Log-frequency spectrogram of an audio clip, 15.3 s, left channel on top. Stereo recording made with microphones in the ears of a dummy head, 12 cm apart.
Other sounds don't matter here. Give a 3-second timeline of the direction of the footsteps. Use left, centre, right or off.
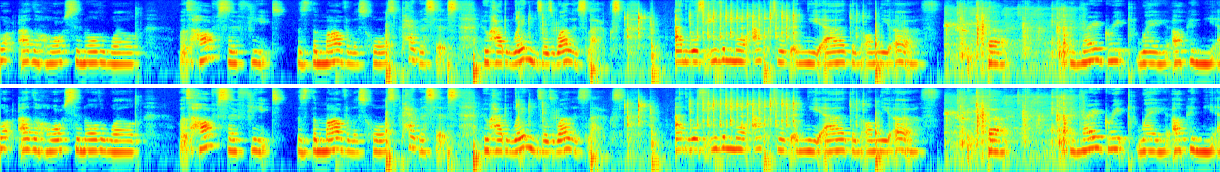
off, right, left, left, centre.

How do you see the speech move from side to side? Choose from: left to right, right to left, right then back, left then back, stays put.
left then back.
